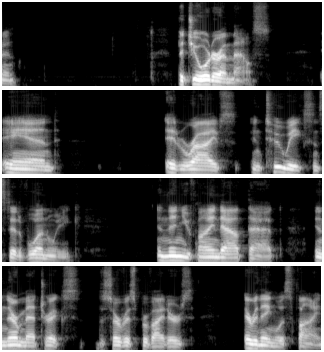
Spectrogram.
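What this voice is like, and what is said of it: Hoarse, scratchy voice. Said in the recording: “my voice is a little bit scraggly this morning”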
